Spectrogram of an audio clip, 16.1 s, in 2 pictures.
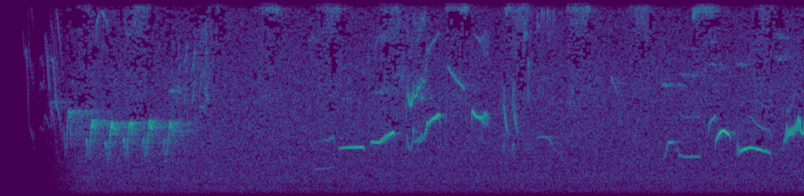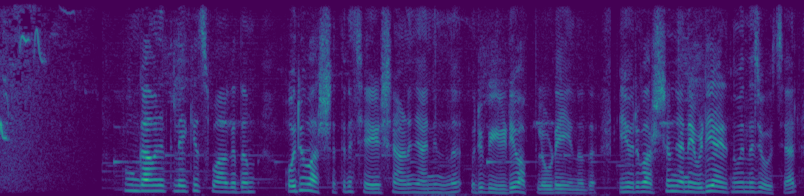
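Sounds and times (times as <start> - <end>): birds chirping and whistling: 0.2 - 9.0.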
